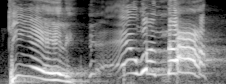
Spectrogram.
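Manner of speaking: high, loud ringing cry; excited shout. Acted. Villager shouting the name to the crowd, high and loud. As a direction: call out the name like town news.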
